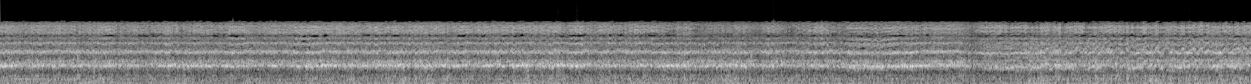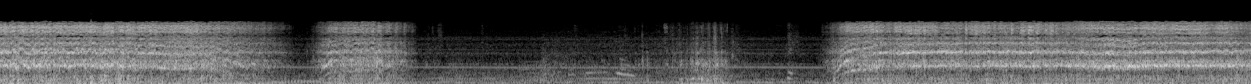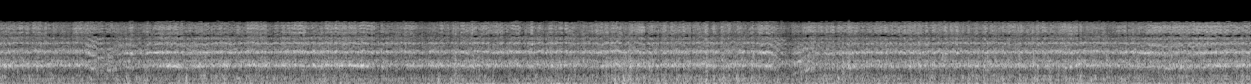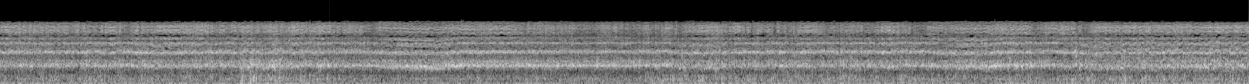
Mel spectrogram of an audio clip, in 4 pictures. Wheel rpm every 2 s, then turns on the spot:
230, 230, 230, 230, 220, 200, 190, 120, 40, 10, 90, 230, 230, 220, 230, 230, 200, 230, 230, 230, 230, 230, 230, 230, 210.
18-20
